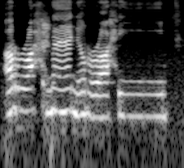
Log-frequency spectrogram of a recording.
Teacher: Itu pun dia panggil lahan khafi lah, dia tidak membatalkan solat. Cuma yang dari segi sebutan makhraj yang betul untuk ra tu, dia akan ada sedikit getaran, dia panggil Ar-Rahmanir-Rahim.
